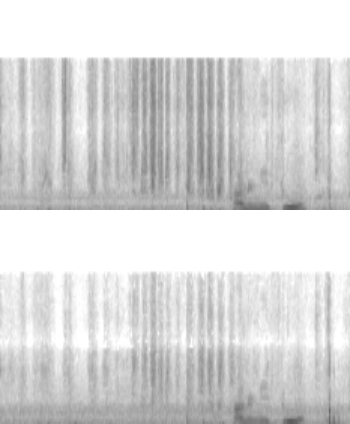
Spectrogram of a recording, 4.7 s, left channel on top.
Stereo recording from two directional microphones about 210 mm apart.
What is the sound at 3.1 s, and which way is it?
Speech, 50° left (ahead or behind).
